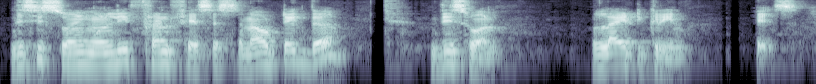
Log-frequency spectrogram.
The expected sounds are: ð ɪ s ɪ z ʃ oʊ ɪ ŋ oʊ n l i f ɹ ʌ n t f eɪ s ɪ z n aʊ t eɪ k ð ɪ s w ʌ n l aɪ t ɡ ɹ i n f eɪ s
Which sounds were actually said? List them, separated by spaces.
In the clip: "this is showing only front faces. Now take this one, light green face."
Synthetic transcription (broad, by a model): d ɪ s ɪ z s oʊ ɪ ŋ oʊ n l i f ɹ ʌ n t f eɪ s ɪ s n aʊ t eɪ k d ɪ s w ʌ n l aɪ t ɡ ɹ i n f eɪ s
